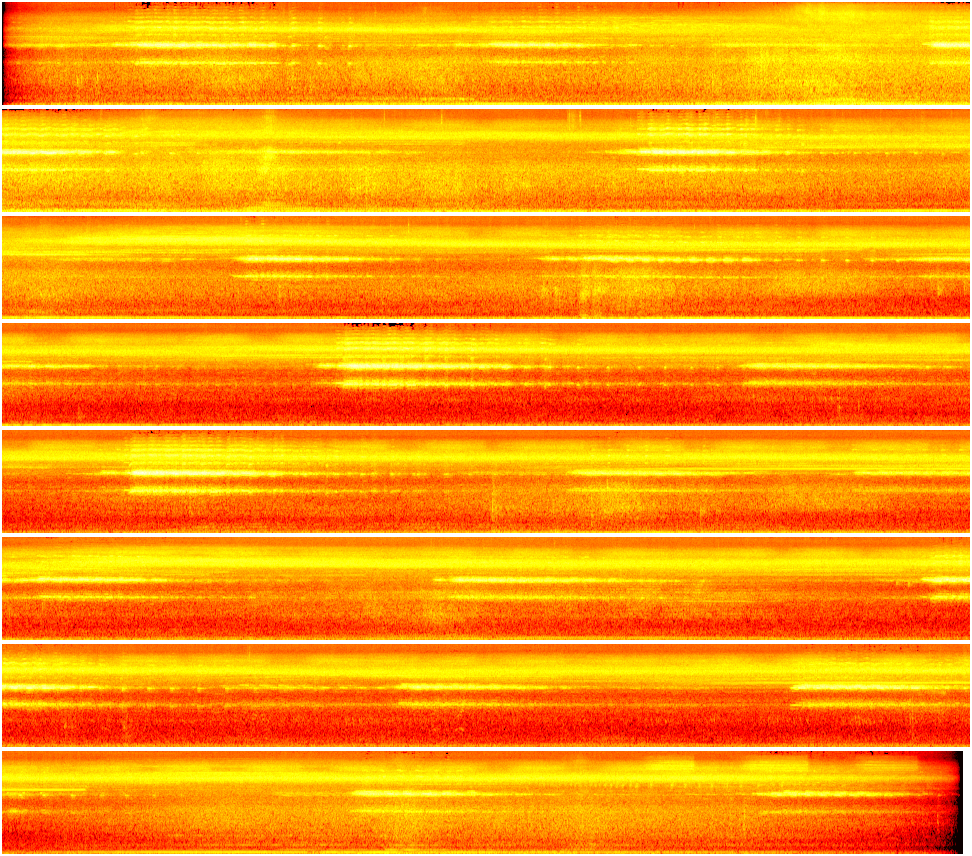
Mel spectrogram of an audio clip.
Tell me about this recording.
Summer noon, Close to the road in the woods, Insects acoustic rhythm contrast roadside traffic noise, Binaural recordings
